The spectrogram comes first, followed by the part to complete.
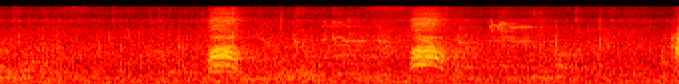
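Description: A bird calling twice outdoors: two short, loud calls about a second and a quarter apart, over faint background ambience.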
